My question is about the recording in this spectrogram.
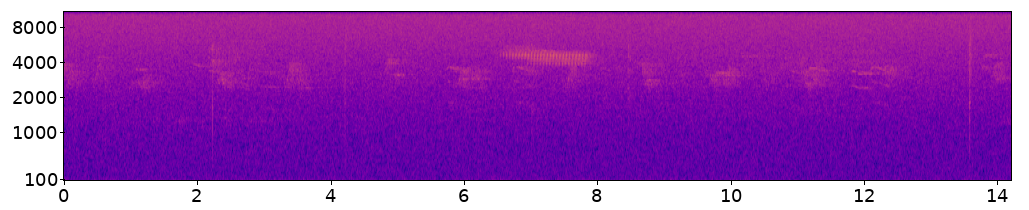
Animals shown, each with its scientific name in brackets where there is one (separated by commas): Pine Warbler (Setophaga pinus), Red-eyed Vireo (Vireo olivaceus), Blue Jay (Cyanocitta cristata)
